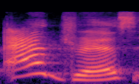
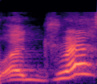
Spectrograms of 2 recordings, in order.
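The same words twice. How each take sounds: First: The stress is on the first syllable. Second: The stress is on the second syllable. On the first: It means where someone lives. "Your address is where you live" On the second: It means to talk about an issue. "To address something means to talk about an issue"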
